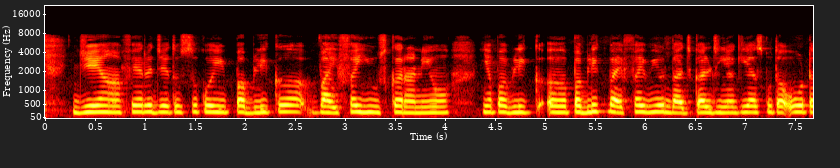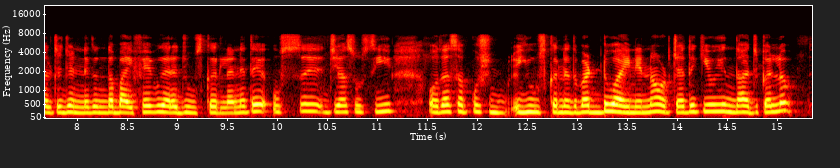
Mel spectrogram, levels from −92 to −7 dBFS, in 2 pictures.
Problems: none marked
